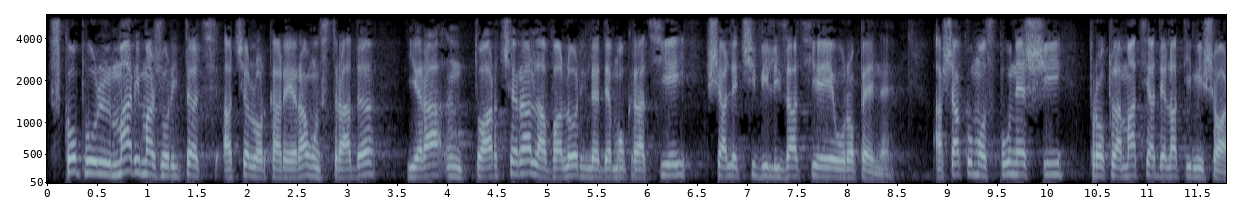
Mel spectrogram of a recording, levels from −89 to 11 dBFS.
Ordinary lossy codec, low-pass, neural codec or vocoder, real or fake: none; 5.4 kHz; none; real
